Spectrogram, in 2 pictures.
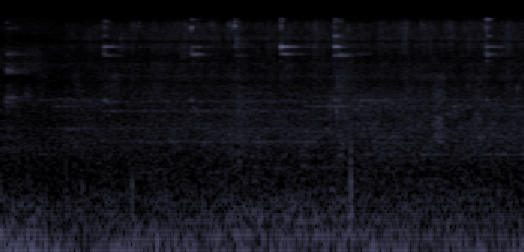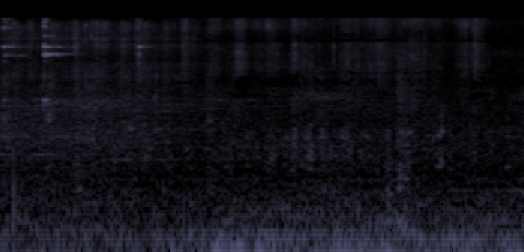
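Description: Short, high bird chirps come now and then over the first six seconds, over a steady low rumble on the phone's microphone.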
